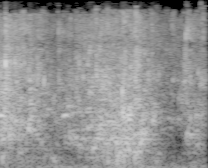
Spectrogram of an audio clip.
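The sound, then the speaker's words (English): Floodwater sloshes and splashes steadily, a dense, hissy wash of moving water, fairly loud, with no voices. Flooding in the Northeast from the remnants of Hurricane Ida. “Homes are flooded, basements taking on water.”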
